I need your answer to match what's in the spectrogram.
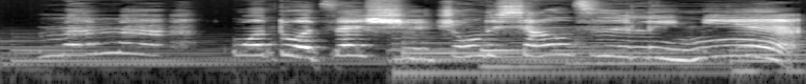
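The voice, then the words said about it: Tiny, small child's voice. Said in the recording (Chinese): “小小的声音说”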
